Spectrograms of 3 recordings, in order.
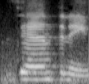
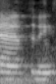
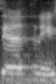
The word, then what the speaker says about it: Xanthony: When I'm ordering a coffee, because I have such a different name, sometimes I can't be bothered with it's Xanthony, not Anthony, Xanthony.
